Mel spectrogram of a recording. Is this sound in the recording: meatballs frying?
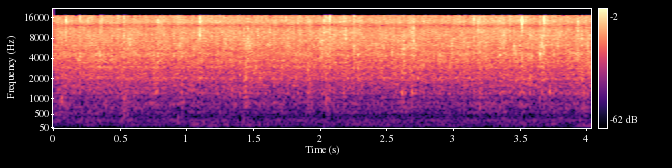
yes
